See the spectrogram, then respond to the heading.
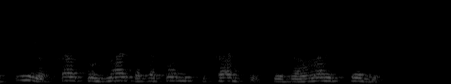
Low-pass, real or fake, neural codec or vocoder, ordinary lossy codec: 3.6 kHz; fake; codec, 24 kHz, 3 kbps, HILCodec; AAC, 32 kbps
